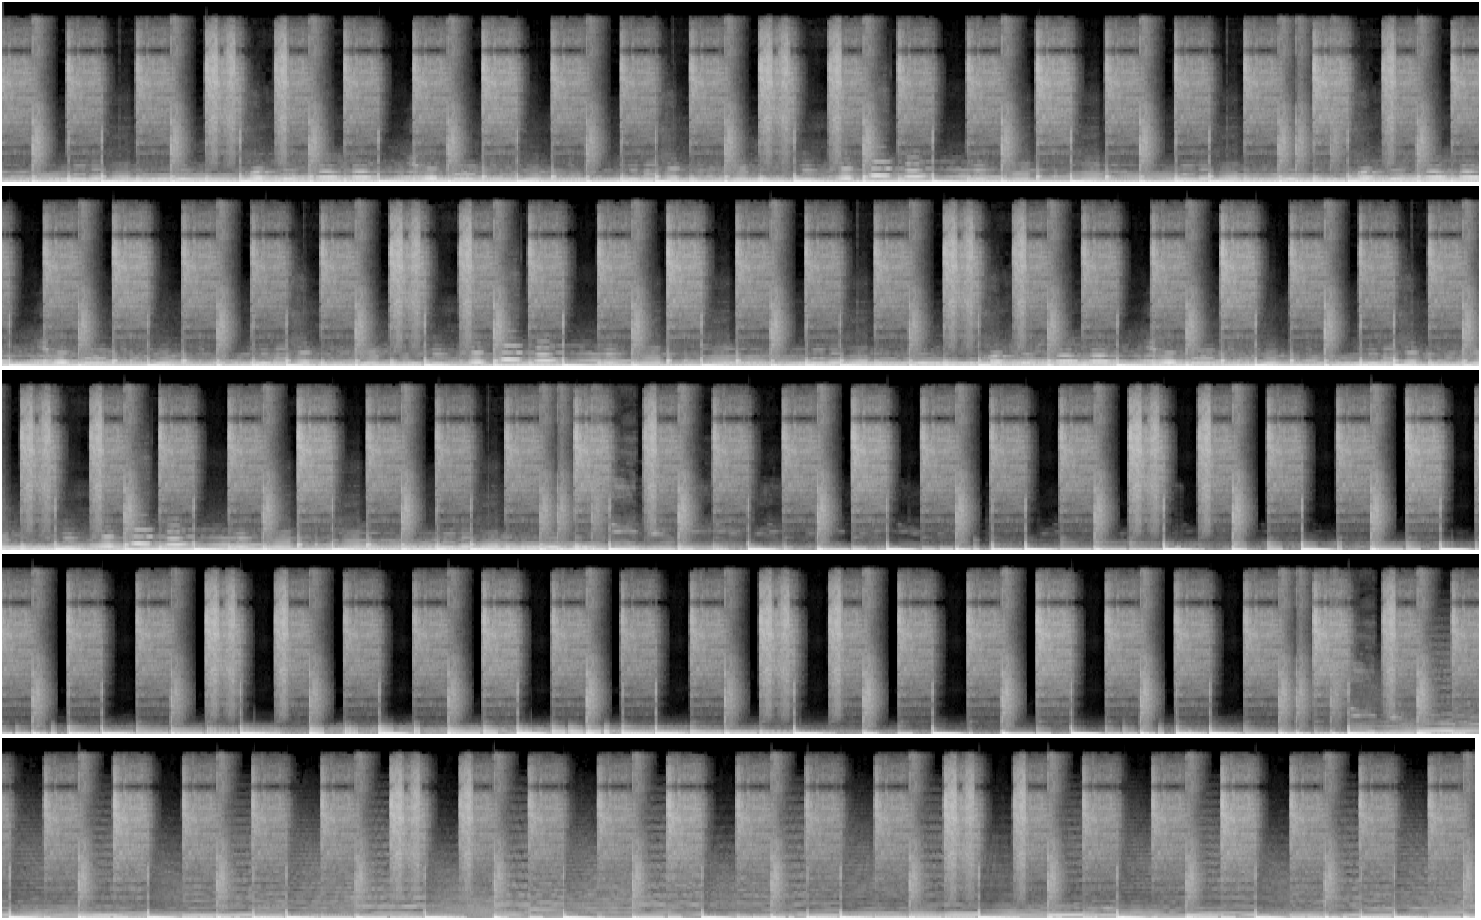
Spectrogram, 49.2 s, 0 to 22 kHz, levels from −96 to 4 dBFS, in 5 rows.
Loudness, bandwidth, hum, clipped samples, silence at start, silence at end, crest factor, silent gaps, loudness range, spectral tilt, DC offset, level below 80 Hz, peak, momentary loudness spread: -13 LUFS; over 20 kHz; none; under 0.1%; 0 s; 0 s; 10 dB; none; 2 LU; -6 dB/octave; under 0.1%; -14 dBFS; 0 dBFS; 5 LU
